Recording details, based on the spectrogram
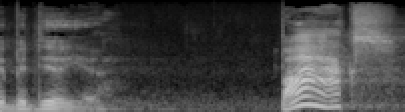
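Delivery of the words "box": higher, questioning yelp of surprise; acted one-word disbelief; startled exclamation. Employer hears chicken is boxed, startled exclamation. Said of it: "exclaimed Missus Rogers".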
